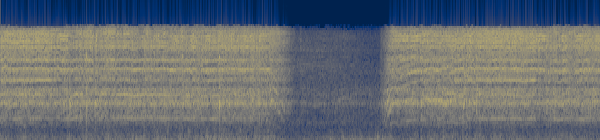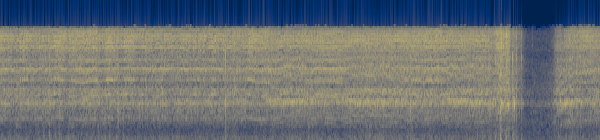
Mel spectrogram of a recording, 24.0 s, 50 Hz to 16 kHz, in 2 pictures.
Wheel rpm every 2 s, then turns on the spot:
170, 170, 130, 20, 140, 170, 160, 170, 170, 160, 150, 70.
none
